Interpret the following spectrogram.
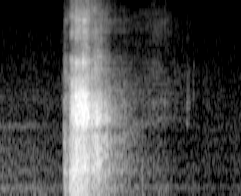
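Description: A man's exasperated sigh: one breathy exhale of about half a second, starting a little over half a second in.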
